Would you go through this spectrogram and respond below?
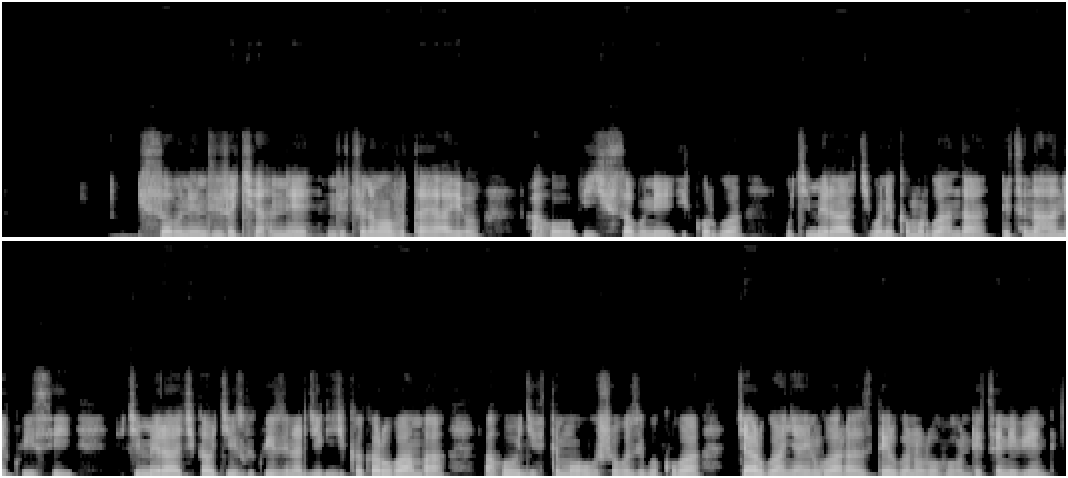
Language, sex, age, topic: Kinyarwanda, male, 18-24, health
